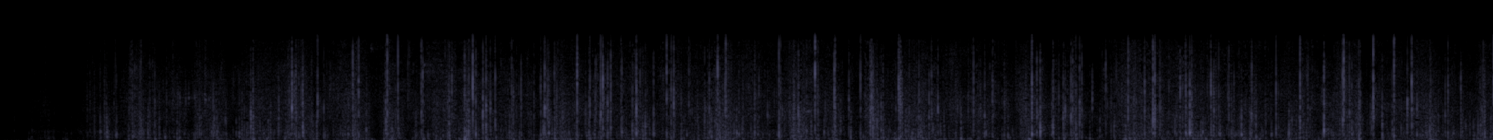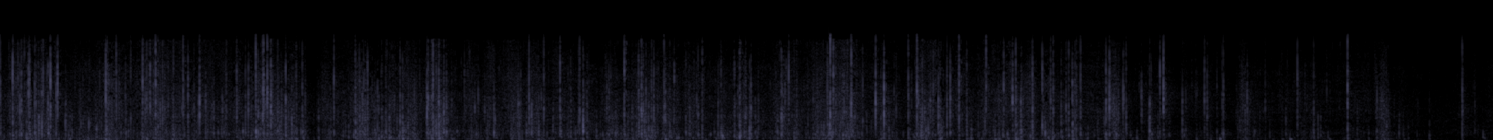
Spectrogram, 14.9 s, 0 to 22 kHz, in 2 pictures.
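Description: Dark-gloved hands squeeze and crunch a large clear plastic bag full of ice cubes from both sides. A dense, continuous stream of bright crinkling and crunching fills about 15 seconds, with sharp, short-lived cracks of shifting ice over steady plastic rustle and almost no low end. It fades in at the start and tapers off at the end.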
